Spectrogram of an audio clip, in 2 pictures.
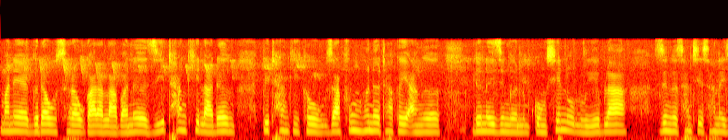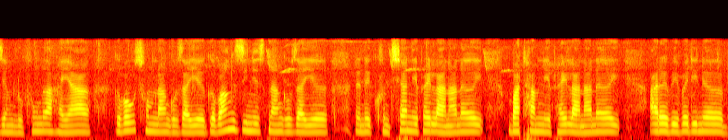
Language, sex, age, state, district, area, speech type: Bodo, female, 30-45, Assam, Chirang, rural, spontaneous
